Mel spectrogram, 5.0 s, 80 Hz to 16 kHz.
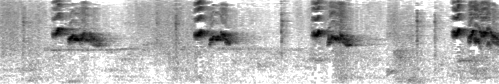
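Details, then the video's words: White-rumped shama in a singing contest repeating a short chattering phrase about every 1.3 seconds, four bursts in all. "Birds White-rumped shama dancing and singing like crazy till chirped sorethroat"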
